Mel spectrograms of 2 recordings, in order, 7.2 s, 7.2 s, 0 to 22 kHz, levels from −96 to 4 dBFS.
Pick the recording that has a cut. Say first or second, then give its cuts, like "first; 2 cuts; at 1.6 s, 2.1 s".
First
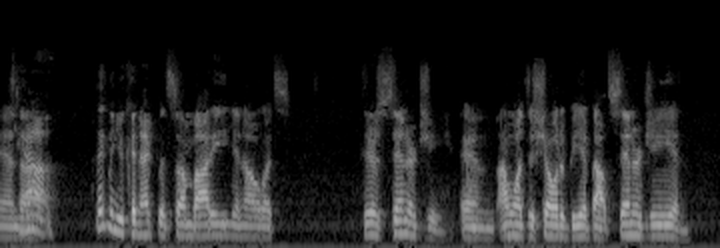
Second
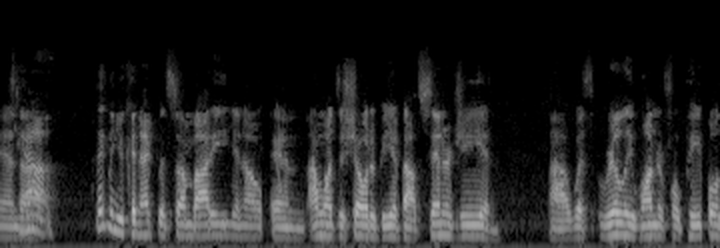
second; 1 cut; at 2.6 s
